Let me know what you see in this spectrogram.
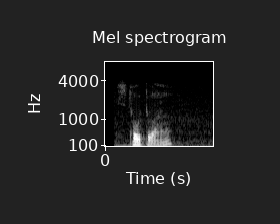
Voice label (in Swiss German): "trottoir", alsace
